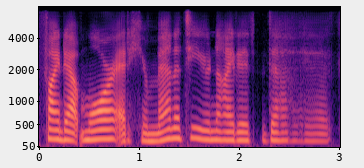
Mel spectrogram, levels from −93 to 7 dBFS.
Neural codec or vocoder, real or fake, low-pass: codec, 16 kHz, about 1 kbps, DyCAST, with the encoder's durations; fake; 7.2 kHz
